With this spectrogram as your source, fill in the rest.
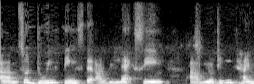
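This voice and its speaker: With a dark, mellow tone, a woman speaks at a medium pitch and a moderate pace. Her intonation is lively. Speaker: psychologist. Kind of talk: Q&A answer in online talk. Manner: soft-spoken, too quiet at first.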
